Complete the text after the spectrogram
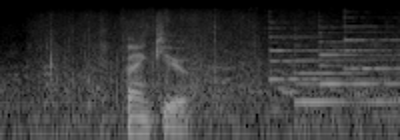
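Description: A young man says a few words calmly.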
